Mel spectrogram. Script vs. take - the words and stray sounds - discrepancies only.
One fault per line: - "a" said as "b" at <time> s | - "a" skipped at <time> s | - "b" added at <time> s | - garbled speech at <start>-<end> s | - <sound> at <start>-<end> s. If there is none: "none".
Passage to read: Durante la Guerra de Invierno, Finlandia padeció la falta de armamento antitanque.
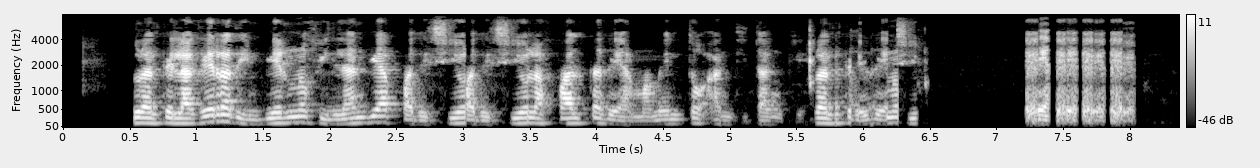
- "padeció" added at 3.0 s
- garbled speech at 5.6-6.4 s
- laugh at 7.2-8.0 s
